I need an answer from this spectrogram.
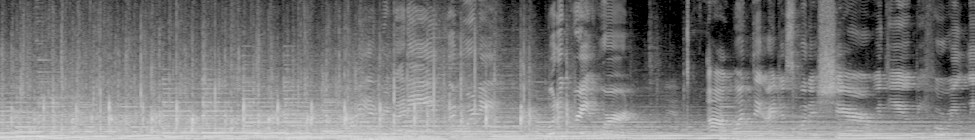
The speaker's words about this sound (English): Would you give the Lord a hand clap of praise?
